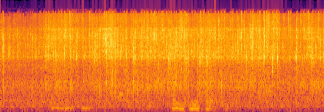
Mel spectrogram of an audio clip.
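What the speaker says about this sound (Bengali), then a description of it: "ডিম একটু ভেজে নিচ্ছি ডিমগুলো শুধু দু ভাগ করে রেখেছি" Halved hard-boiled eggs fry in salted oil, making a bright, steady crackling hiss close by, while someone talks over the cooking.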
